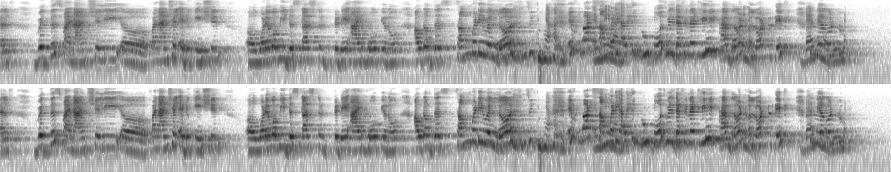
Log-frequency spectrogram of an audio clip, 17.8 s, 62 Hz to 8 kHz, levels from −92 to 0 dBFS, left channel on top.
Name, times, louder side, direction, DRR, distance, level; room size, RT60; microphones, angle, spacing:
voice 1, 0.0-4.4 4.9-10.7 11.1-16.9, right 4 dB, 40° right, 1.8 m, -27 dB
voice 2, 10.8-11.4 11.8-12.5 14.6-15.1 16.0-16.9, left 2 dB, 30° left, 0.8 m, -33 dB
24.0 x 16.0 x 9.4 m
head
